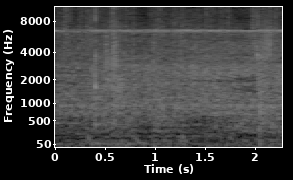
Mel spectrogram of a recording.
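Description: Steady background noise: an even hiss and low rumble with a thin, faint high-pitched whine.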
